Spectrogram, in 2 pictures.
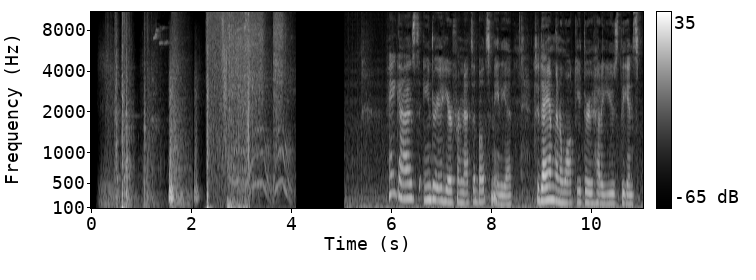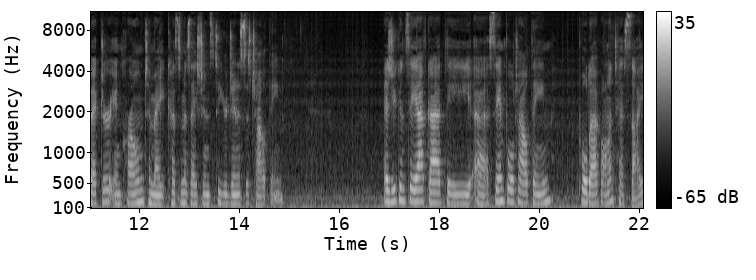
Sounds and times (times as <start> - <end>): Speech: 5.9 - 14.9, 16.9 - 22.0.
